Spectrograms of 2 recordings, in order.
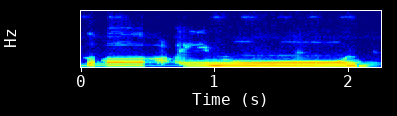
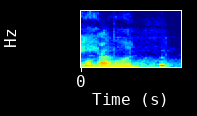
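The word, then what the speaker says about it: قائمون: walladzina hum bisyahadatihim qa'imun. Apa? Qa'imun. Betul. Toimun. Koimun. Kok. Nah, Kok. qa'imun. Kayak koimun. Tadi Qa'imun. kedengarannya kayak toimun ya. Kakak Qa'imun. bacanya pakai apa? Pakai to apa pakai kop?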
